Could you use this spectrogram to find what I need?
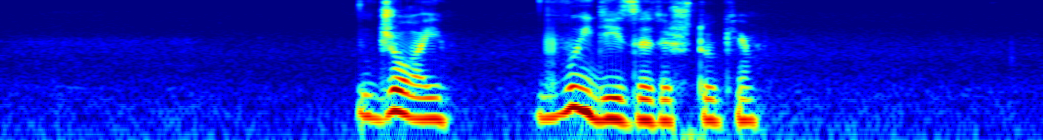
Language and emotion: Russian, angry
